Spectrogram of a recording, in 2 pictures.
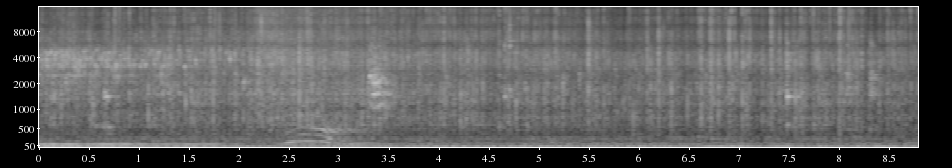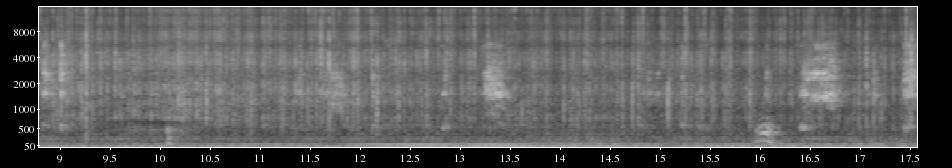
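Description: Pounded chili, garlic and turmeric curry paste sizzling and crackling steadily as it fries in hot oil in a wok, with a few short clicks.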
